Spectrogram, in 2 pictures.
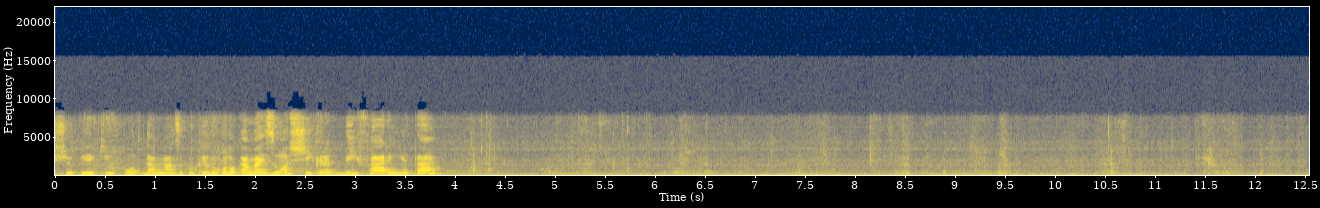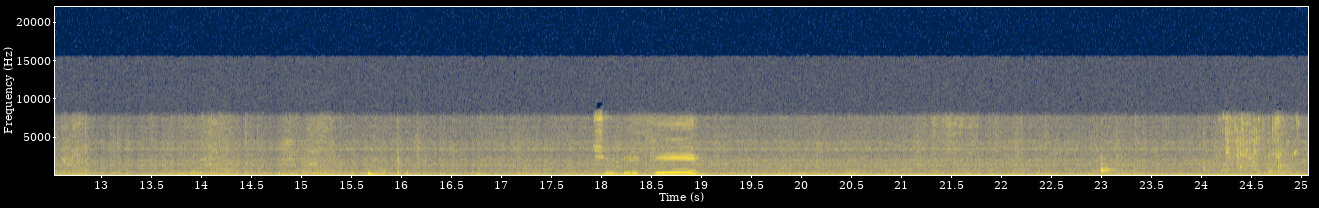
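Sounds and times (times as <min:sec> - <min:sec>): spatula scraping batter in a bowl: 0:00.0 - 0:16.0.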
